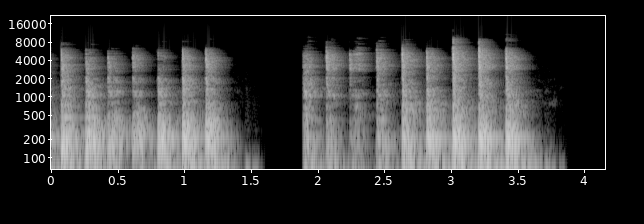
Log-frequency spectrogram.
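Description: Chalk tapping against a blackboard in quick, short hatching strokes, about six a second, in two runs with a brief pause about a second and a half in.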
